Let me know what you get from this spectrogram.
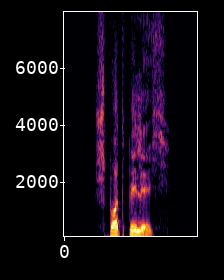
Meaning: dirt-cheap, cheap as chips
- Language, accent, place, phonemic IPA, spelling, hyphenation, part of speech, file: German, Germany, Berlin, /ˈʃpɔtˌbɪlɪç/, spottbillig, spott‧bil‧lig, adjective, De-spottbillig.ogg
